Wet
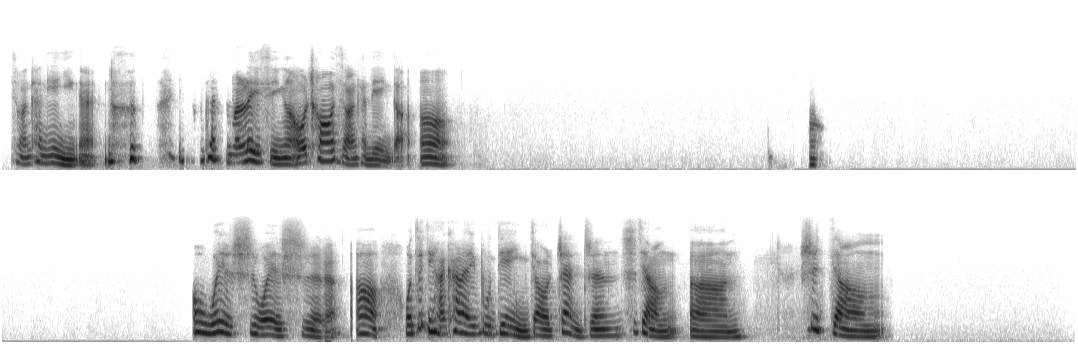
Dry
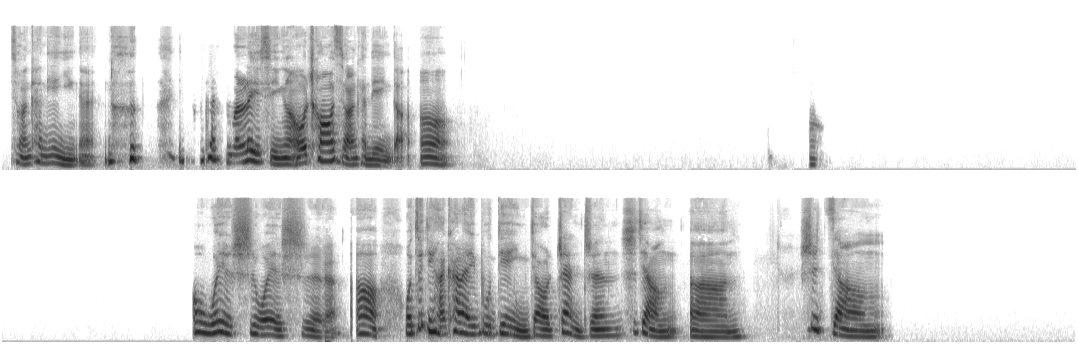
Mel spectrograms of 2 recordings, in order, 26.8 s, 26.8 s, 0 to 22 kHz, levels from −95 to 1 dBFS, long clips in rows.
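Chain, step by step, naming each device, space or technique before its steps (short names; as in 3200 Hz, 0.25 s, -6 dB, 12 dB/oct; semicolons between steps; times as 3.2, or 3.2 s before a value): action camera in a waterproof case (LPF 2800 Hz 24 dB/oct; AGC gain up to 11 dB; gain -1 dB; AAC 48 kbps 16000 Hz)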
